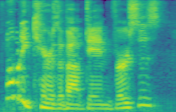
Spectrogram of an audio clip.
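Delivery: ordinary talk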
